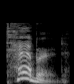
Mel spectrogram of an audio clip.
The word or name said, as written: tabard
